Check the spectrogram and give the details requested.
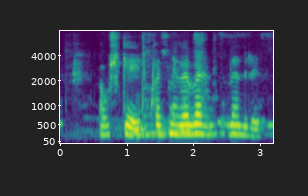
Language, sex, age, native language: Icelandic, female, 8, Icelandic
